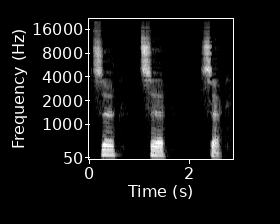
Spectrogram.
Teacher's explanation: it's between a sh and an S but the mouth is in a smiling position and the tongue is flat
